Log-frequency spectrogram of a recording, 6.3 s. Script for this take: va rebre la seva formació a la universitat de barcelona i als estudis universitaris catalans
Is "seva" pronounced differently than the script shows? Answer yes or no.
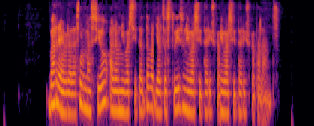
yes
